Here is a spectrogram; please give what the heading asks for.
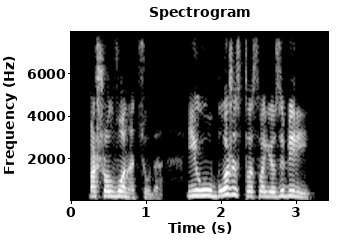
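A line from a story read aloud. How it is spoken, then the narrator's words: Growled. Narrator (Russian): рыкнула на него баба Рада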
